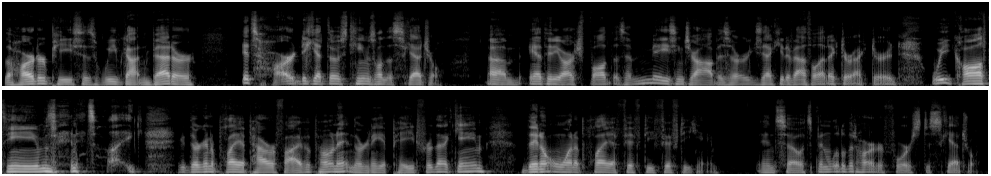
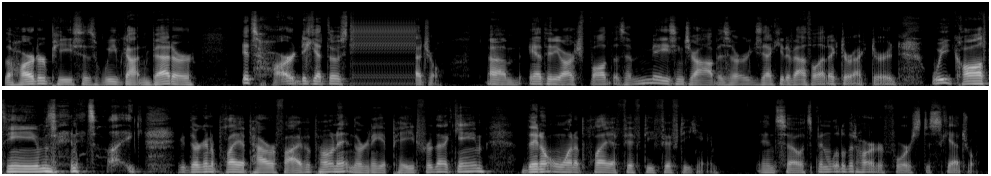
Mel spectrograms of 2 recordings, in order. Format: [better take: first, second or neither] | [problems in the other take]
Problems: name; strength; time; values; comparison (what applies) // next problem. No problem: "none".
first | audio freezing; at 3.5 s for 0.5 s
